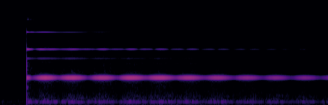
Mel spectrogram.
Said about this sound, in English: As we listen to this chime, let us remember our connection to each other and the world around us.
